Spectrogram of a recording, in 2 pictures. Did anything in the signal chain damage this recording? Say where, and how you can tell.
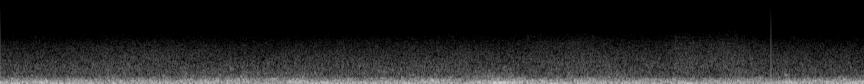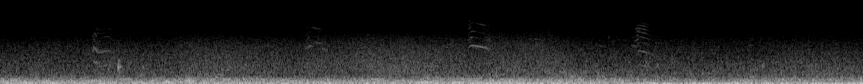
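Yes. At 2.19 s and 7.71 s the sound jumps ahead with no silence, skipping roughly 40 ms, then about 10 ms. Likely a dropped buffer (overrun) at the driver: unread samples were overwritten and the edges spliced. Waveforms show a step; spectrograms, a thin broadband line.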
